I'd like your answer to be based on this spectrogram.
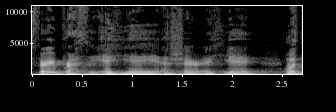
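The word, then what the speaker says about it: Ehyeh asher ehyeh: I am who I am in Hebrew sounds like this. Ehye asher ehye.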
